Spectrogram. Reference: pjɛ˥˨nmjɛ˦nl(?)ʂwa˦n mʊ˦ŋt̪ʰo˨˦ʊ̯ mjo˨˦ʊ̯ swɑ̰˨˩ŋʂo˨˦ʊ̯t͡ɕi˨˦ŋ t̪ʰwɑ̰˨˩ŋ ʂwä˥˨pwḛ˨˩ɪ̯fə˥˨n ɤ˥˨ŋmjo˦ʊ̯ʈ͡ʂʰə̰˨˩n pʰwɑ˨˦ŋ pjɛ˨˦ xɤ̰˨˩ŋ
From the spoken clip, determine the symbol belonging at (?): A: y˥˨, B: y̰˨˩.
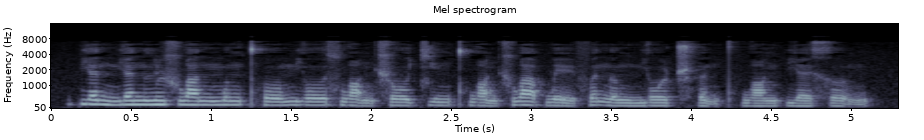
A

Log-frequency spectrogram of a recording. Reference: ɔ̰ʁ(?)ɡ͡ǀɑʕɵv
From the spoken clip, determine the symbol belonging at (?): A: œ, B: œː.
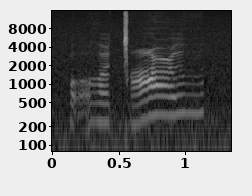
A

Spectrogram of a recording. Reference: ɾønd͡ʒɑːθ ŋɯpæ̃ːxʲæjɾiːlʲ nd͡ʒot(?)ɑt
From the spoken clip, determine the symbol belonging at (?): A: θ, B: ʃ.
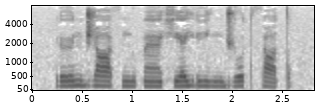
A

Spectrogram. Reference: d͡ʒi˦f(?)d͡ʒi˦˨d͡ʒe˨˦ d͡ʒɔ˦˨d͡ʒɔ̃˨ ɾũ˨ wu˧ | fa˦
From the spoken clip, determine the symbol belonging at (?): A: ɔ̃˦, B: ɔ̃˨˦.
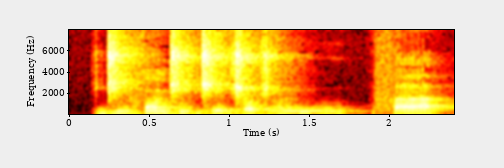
A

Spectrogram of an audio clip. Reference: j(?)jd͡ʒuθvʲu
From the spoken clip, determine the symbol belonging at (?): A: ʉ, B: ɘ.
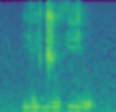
B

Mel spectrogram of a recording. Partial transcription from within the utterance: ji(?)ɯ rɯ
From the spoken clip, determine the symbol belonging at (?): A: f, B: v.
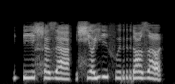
A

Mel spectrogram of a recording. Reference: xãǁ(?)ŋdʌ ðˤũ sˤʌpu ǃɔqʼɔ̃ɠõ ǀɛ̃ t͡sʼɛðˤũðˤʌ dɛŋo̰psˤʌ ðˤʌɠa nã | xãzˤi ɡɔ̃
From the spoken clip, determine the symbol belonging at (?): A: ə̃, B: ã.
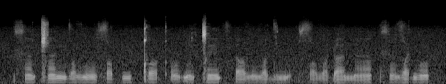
B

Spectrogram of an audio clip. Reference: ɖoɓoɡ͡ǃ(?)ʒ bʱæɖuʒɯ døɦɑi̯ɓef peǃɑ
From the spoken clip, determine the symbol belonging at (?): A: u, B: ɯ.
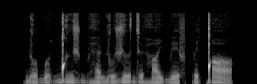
B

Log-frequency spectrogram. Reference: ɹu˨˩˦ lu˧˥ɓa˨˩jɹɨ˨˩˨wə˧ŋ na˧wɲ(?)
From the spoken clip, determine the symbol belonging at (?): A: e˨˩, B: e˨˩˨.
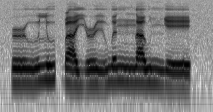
A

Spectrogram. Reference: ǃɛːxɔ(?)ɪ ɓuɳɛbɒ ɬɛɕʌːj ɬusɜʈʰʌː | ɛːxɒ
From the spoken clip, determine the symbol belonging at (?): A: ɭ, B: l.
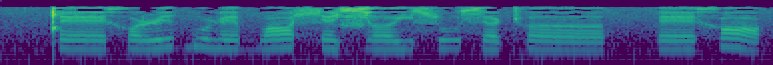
A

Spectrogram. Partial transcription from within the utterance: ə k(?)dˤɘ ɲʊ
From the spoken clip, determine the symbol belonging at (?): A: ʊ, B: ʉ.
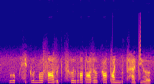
B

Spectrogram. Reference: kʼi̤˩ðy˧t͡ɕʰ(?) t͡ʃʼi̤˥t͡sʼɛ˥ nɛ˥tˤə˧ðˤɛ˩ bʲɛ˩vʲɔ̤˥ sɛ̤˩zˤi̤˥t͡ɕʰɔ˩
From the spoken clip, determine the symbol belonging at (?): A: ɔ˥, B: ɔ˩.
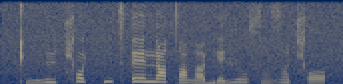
A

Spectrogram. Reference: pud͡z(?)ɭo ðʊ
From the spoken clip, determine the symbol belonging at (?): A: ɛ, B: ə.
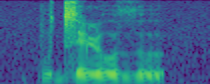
A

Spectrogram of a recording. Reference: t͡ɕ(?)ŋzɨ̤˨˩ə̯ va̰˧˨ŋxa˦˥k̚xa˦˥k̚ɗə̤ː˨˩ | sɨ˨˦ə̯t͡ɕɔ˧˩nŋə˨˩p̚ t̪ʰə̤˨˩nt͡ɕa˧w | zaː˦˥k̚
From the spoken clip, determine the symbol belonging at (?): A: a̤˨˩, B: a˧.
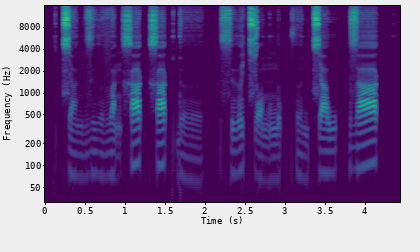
A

